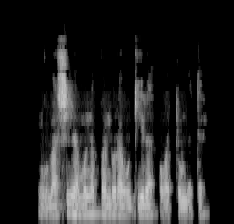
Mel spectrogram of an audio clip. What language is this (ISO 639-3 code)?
bag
